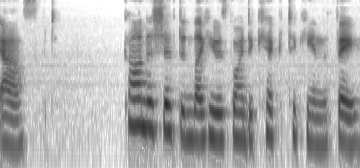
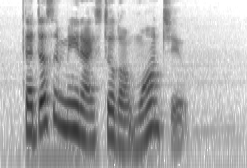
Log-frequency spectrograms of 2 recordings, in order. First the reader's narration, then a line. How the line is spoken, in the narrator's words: he added hastily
